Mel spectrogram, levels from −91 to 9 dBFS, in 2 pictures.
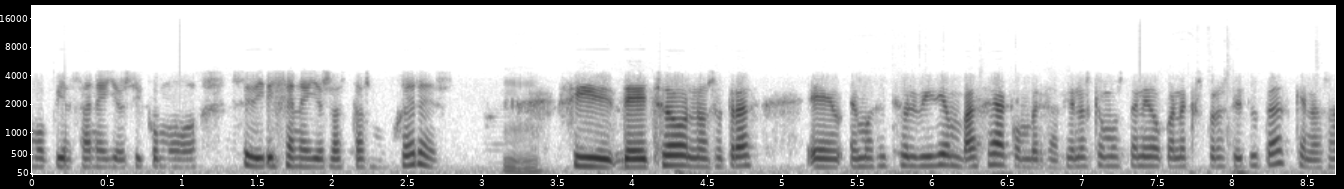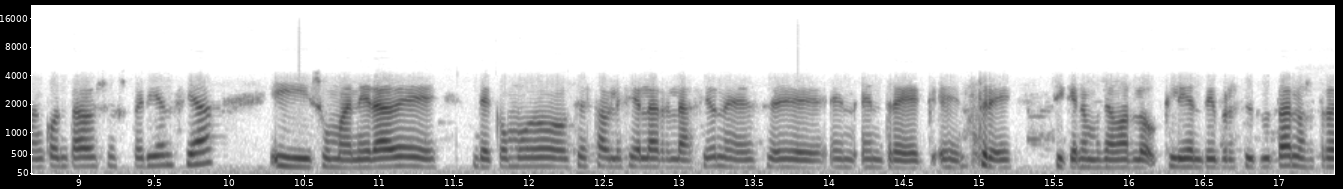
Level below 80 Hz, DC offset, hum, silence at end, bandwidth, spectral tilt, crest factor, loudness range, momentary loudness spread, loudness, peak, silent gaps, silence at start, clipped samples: -52 dBFS; under 0.1%; none; 0 s; 4.5 kHz; -7 dB/octave; 20 dB; 5 LU; 13 LU; -23 LUFS; -2 dBFS; none; 0 s; under 0.1%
